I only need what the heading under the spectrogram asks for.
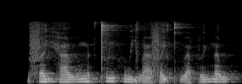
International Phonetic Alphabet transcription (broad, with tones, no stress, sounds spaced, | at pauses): f ɐ˧ j h aː˨˥ w ʊ˥ ŋ ɐ˥ k̚ t̪ʰ ʊ˥ ŋ h uː˨˩ j w aː˨˩ f ɐ˧ j kʷʰ aː˨˩ p ɵ˥ ɥ n̪ ɐ˧ w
